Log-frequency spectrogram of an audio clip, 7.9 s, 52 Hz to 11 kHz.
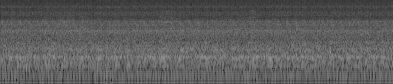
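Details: N54 engine misfiring at idle, logged with an IPNA video log: the idle runs uneven and lumpy with an irregular stumble and skipped exhaust pulses.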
